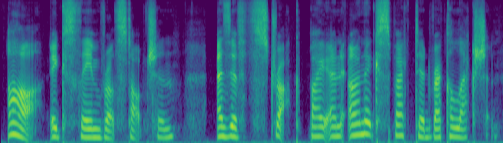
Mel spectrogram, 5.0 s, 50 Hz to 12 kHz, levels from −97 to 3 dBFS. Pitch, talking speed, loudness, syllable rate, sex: 215 Hz, 120 wpm, -19 LUFS, 4.6 syllables/s, female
